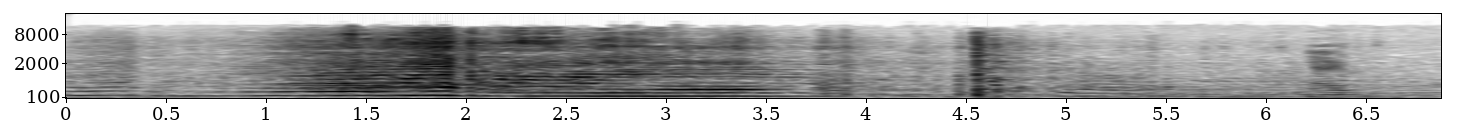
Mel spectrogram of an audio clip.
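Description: A Subaru rally car, bigger and heavier than a Rally 2 car, revs hard through a stage of the Adelaide Hills Rally, its engine rising and shifting over a few seconds before fading, with a commentator talking over it.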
